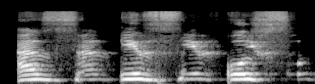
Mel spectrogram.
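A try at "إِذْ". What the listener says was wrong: Nah, jangan ada nafas di akhirnya, jangan as. Posisi, jangan az. Itu nanti jadi zai. Lidahnya nempel ke ujung gigi seri yang atas. Az, nah, iz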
